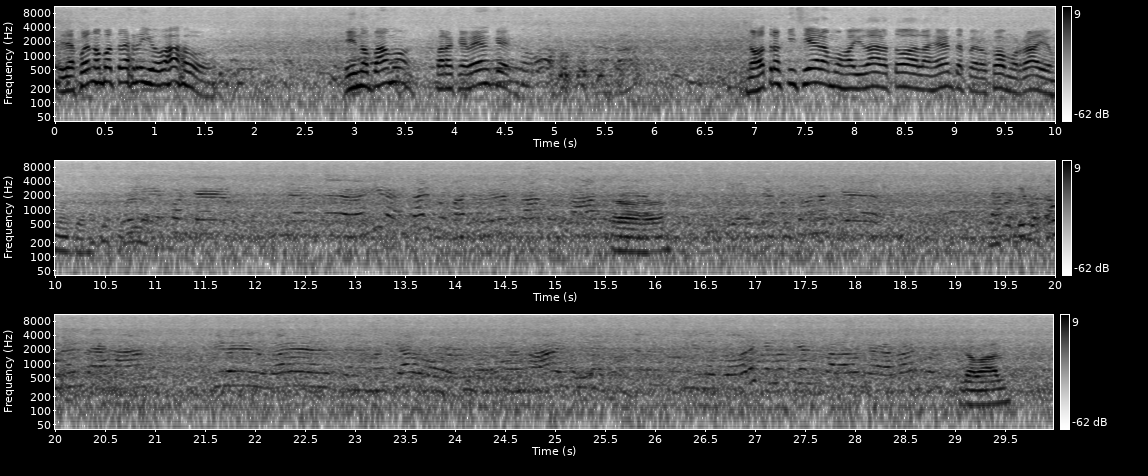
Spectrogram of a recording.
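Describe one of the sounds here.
Rain falls steadily on a roof outdoors.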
